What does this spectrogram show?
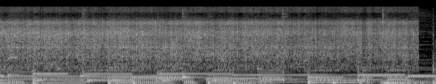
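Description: Wet onion, ginger, garlic and coriander paste sizzling as it fries in hot oil in a nonstick kadhai, stirred with a spatula. Low background music runs underneath.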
